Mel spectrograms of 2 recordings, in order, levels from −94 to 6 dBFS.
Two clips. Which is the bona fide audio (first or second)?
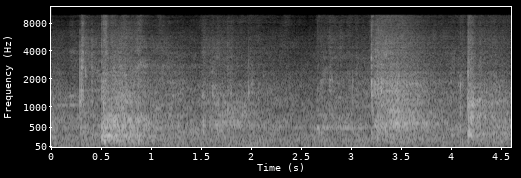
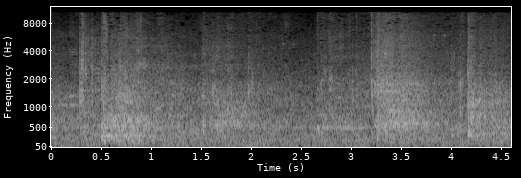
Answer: second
